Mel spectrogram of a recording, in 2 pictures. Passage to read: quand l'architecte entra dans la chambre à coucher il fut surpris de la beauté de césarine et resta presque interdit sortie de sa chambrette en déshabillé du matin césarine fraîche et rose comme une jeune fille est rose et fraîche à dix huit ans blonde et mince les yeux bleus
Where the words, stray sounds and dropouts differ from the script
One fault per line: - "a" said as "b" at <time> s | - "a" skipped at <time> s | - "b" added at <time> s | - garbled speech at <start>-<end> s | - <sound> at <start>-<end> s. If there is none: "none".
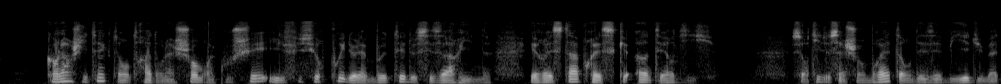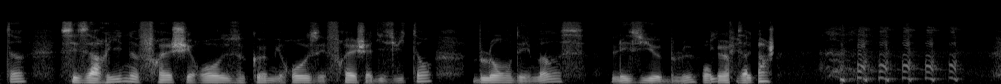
- "une jeune fille" skipped at 12.8 s
- garbled speech at 17.0-17.8 s
- laugh at 18.2-19.7 s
